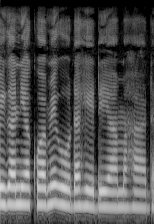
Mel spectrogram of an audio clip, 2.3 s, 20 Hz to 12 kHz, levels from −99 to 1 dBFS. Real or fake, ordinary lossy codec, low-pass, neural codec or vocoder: real; AAC, 64 kbps; 10.8 kHz; none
